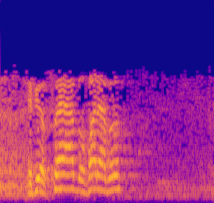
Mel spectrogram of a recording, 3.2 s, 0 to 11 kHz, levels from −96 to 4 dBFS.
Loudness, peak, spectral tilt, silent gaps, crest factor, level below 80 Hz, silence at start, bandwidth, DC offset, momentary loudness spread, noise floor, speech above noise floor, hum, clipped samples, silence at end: -14 LUFS; 0 dBFS; -11 dB/octave; none; 16 dB; -68 dBFS; 0 s; 3.5 kHz; under 0.1%; 10 LU; -40 dBFS; 26 dB; none; under 0.1%; 0 s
